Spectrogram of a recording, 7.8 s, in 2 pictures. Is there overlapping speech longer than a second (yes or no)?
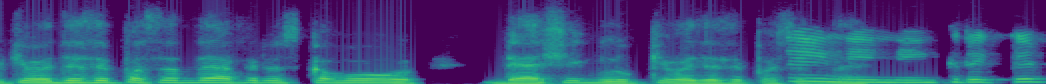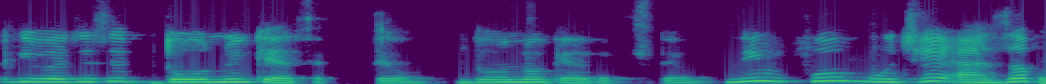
no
